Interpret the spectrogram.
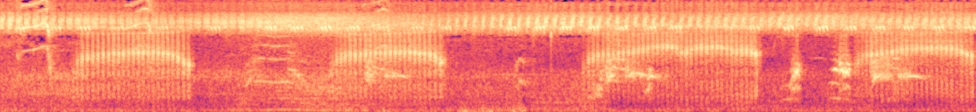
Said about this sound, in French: Une grenouille.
